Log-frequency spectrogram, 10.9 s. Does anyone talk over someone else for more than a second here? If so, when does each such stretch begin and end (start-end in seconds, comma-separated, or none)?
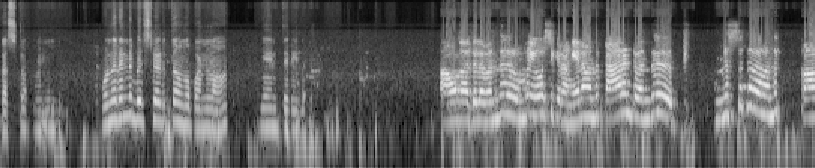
none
